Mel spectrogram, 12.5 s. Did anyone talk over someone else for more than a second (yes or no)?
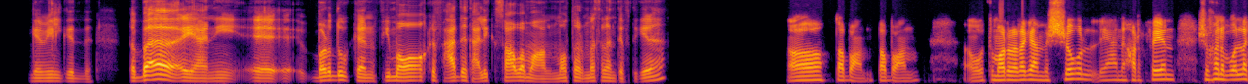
no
